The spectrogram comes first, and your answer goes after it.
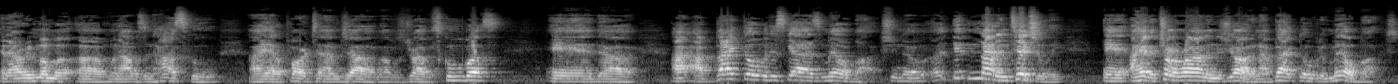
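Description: Lively intonation from a man with a fairly high pitch, at a fairly quick pace, with audible room echo. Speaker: son of the documentary subject. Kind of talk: interview answer. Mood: warm, amused, laughing. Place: kitchen.

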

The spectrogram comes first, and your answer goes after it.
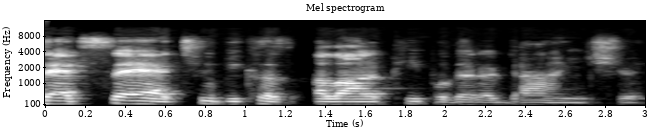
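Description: The background stays quiet while a man talks. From US West Coast. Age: 60s. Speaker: physician assistant. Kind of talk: guest talk in a panel discussion. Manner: hesitant, many filler sounds. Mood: earnest, concerned. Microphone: video call.

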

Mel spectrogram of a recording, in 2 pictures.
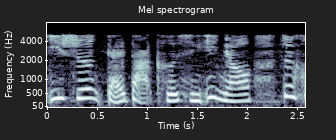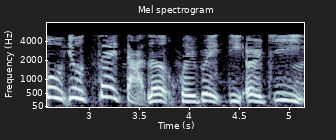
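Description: Amid noticeable background noise, a woman speaks at a high pitch and a fairly slow pace with lively intonation. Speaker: news reporter. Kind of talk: news voiceover.

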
